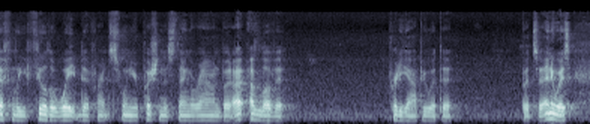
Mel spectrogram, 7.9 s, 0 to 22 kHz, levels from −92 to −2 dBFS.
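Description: No technical faults occur at any point in the audio, so there is nothing to describe in time order.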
